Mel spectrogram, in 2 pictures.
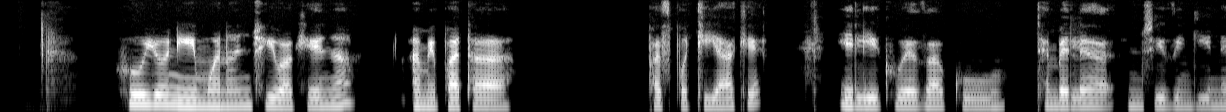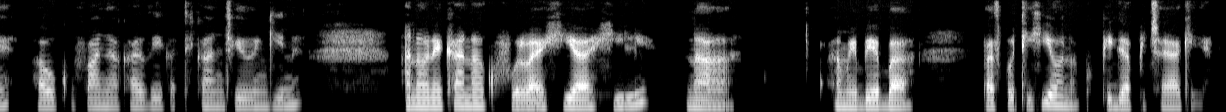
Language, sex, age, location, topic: Swahili, female, 18-24, Nakuru, government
